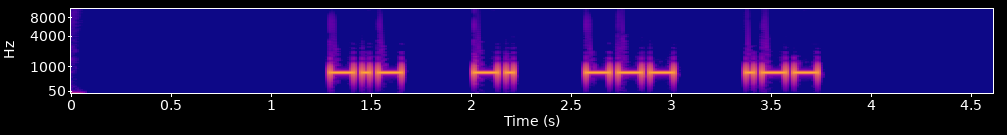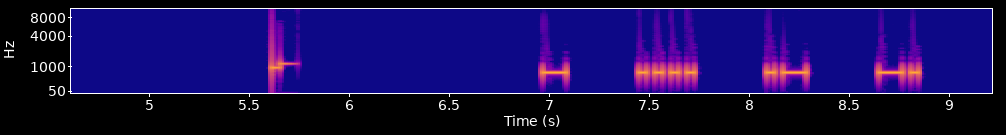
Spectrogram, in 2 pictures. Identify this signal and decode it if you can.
Morse code, heard as a keyed tone, about 30 wpm, spaced as for 17 wpm, 700 Hz. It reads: KNOW THAN
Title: 3x Character Spacing - Top 100 Words - 30wpm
